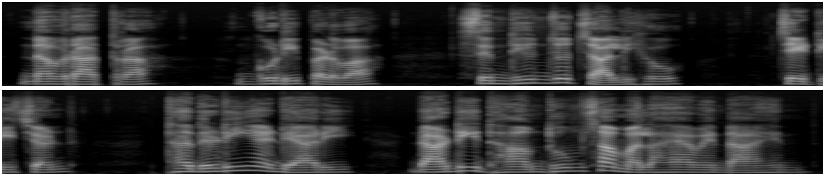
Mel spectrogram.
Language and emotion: Sindhi, neutral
